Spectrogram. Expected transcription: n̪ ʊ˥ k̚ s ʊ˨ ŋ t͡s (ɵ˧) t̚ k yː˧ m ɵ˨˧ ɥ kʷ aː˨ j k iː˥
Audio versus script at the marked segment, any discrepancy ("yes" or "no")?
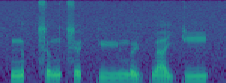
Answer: yes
